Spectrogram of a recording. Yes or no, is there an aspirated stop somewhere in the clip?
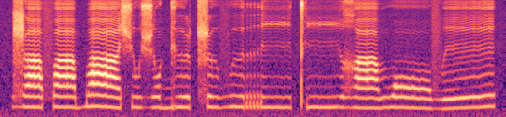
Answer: no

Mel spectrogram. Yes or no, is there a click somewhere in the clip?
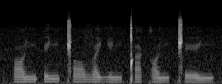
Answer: yes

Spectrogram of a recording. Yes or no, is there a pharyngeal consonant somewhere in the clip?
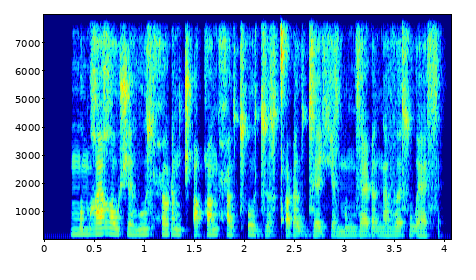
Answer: yes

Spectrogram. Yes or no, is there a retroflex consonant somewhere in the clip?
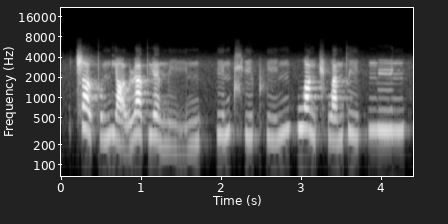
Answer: yes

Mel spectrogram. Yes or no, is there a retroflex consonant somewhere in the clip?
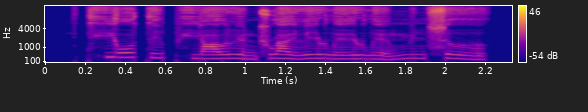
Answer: yes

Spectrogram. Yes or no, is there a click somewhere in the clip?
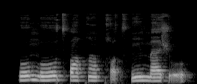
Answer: no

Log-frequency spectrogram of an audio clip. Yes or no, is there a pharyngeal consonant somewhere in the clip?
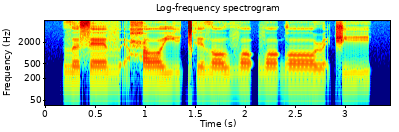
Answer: yes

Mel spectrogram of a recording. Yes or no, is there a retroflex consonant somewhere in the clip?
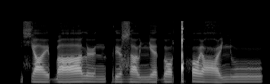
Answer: no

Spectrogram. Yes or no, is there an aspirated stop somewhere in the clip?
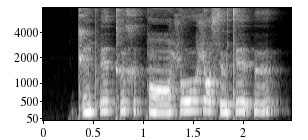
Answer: no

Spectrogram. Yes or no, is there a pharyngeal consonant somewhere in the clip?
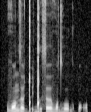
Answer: no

